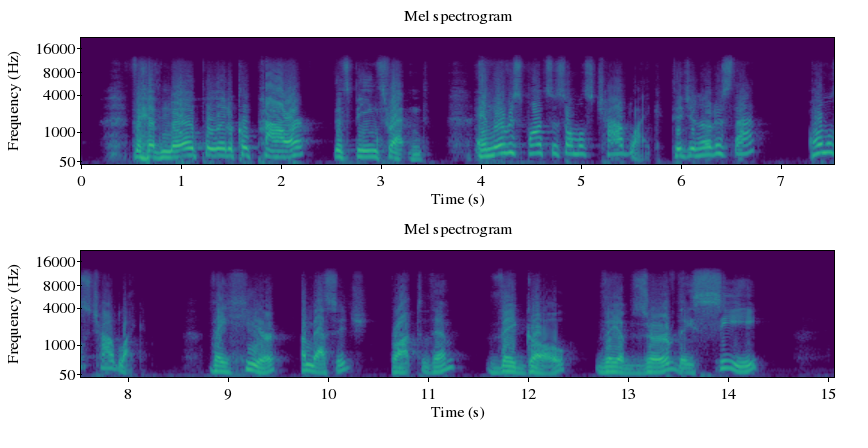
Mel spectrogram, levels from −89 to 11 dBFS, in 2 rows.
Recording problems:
distortion; heavy; 9% of the sound clipped
garbled, watery; slightly; nothing above 11.5 kHz

